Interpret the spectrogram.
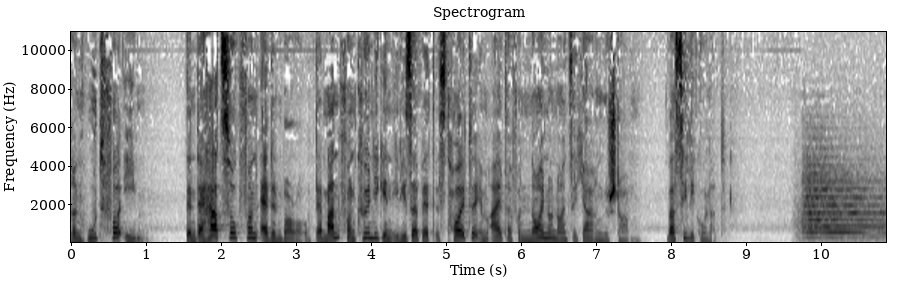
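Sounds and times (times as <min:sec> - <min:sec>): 
speech: 0:00.0 - 0:08.8
Westminster Abbey church bell tolling in mourning: 0:09.6 - 0:10.8.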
